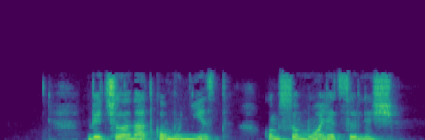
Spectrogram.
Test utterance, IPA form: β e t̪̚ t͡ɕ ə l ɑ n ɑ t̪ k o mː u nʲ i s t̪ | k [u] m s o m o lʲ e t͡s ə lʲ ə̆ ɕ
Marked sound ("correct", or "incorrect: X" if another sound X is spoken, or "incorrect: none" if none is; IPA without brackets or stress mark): incorrect: o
